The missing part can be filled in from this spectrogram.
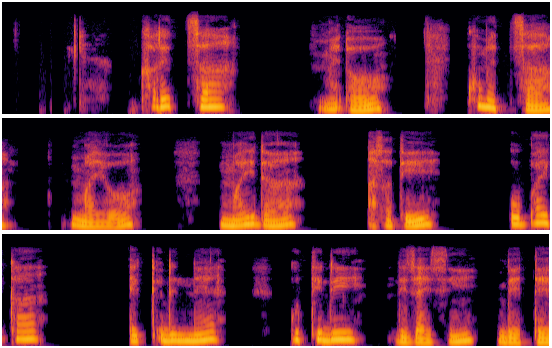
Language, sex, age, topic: Gamo, male, 25-35, government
